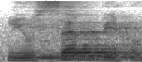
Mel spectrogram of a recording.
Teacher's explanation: سین صفیر کی آواز سے ادا کرنا ہے، با سے ملانا ہے، ہا وسط حلق سے ادا کرنا ہے۔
